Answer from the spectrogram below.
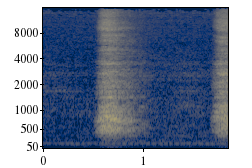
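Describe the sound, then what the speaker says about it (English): Two strong breaths, a long one then a shorter one starting, drawn in a controlled way by someone holding a 10 lb dumbbell still during a strength workout. Close and fairly loud, with nobody talking. "controlling my breathing so I can keep a good grip"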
